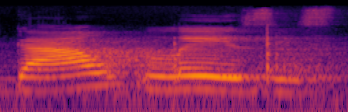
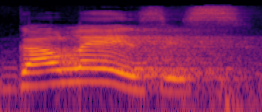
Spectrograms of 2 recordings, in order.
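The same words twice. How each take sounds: First: "Gauleses" broken slowly into gau, le, ses; syllable separation. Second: Said in the usual way. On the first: Shown as a demonstration. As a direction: pause between the syllables of "Gauleses". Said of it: "Tem três sílabas".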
